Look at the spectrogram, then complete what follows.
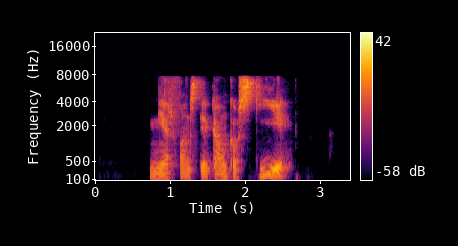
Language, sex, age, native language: Icelandic, male, 20-29, English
